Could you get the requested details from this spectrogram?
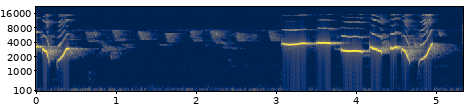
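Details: Oriental magpie-robin, described as stressed and reluctant to call, provoked into lively singing: loud clear whistles with sharp swooping notes, rising and falling, delivered in quick bursts after a quieter stretch of faint chirps, with soft low background rumble.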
